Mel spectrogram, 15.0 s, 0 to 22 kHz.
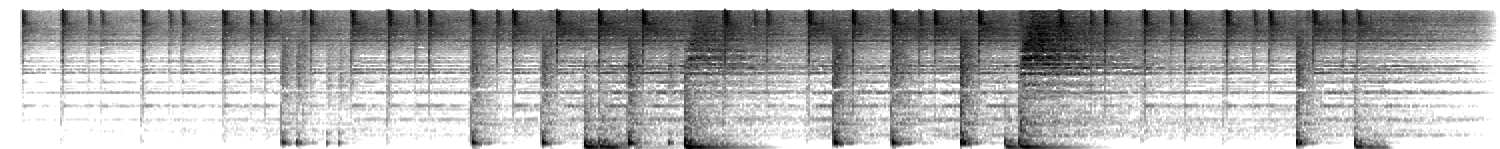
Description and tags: KC MUS152 jazz beat
swing jazz beat
drums, MUS152, swing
